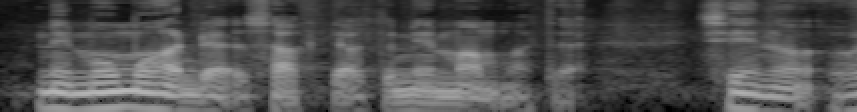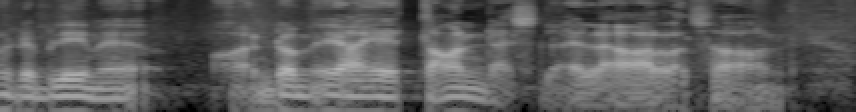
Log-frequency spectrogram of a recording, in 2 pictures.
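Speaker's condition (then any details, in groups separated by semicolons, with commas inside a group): Aphasia after brain injury; circumlocution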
